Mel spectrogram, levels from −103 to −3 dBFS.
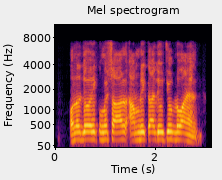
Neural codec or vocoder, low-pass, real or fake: codec, 16 kHz, 2 kbps, FunCodec, trained on Chinese and English, 25 frames a second; 7.2 kHz; fake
